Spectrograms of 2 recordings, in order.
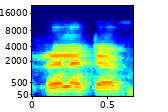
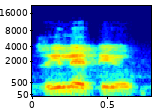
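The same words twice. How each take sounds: First: RELATIVE with short "rel" and reduced middle; correct pronunciation. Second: RELATIVE starting "ree-lay", like relate; wrong pronunciation. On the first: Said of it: "is correct". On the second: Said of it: "is incorrect". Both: Shown as a demonstration.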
